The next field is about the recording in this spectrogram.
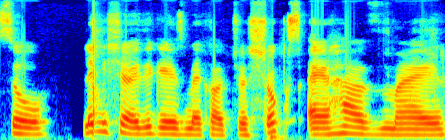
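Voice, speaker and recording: A woman with a Ugandan accent, very deep and low in pitch, with a dark, mellow tone, at a moderate pace, the sound dry and close with no echo. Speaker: travel vlogger. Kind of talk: casual vlog talk to camera. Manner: animated.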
